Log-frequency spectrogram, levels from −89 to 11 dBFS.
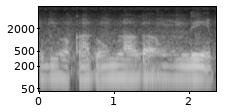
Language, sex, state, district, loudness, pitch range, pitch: Telugu, male, Telangana, Hyderabad, -16 LUFS, 100-105 Hz, 100 Hz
